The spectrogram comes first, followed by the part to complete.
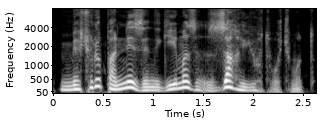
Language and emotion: Kashmiri, surprised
